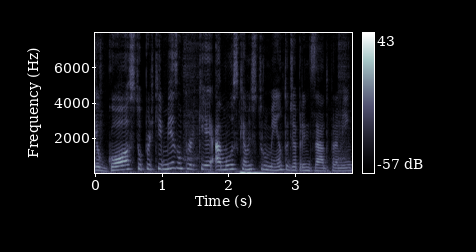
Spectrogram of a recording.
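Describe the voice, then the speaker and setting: Her delivery comes at a fairly quick pace in a normal speaking voice. This woman's pitch sits fairly high. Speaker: English teacher. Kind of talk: casual chat.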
